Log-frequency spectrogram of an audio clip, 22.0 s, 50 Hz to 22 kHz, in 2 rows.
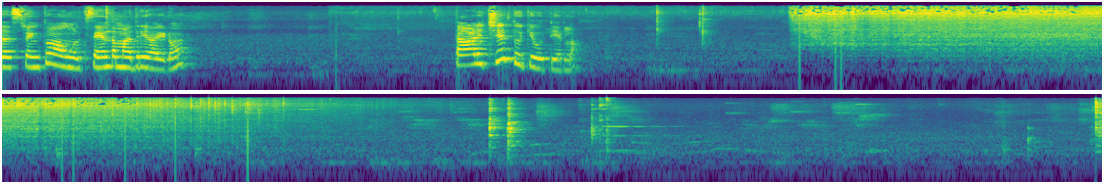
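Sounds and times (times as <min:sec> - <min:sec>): liquid sizzling in hot oil: 0:07.8 - 0:15.1
utensils clinking: 0:16.9 - 0:17.6.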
